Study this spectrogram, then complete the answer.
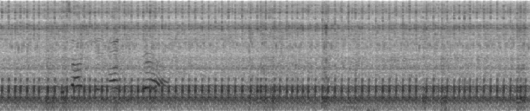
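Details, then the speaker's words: Ryobi two-stroke string trimmer idling after base idle speed adjustment, high speed already fine: even, quick putter holding steady without stumbling or dying; normal clean idle. "there so after you adjust the base idle speed which we just did and I'm happy with the way that sounds"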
